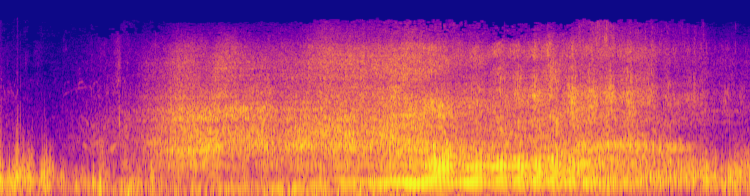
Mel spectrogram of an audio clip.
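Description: A prewar racing car's engine passing at speed, growing louder to a peak about halfway through and then fading as it goes away.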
